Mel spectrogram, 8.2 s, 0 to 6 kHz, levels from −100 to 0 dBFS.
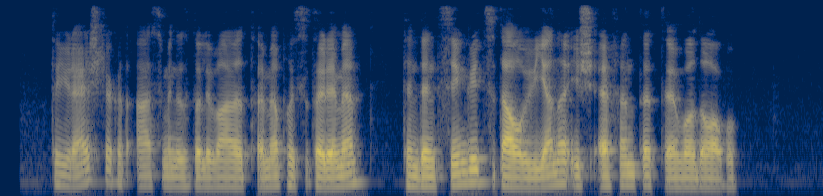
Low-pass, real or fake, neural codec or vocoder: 5.4 kHz; real; none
